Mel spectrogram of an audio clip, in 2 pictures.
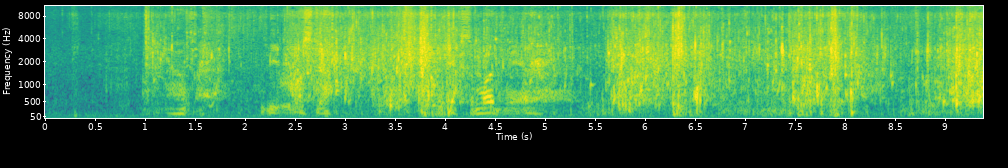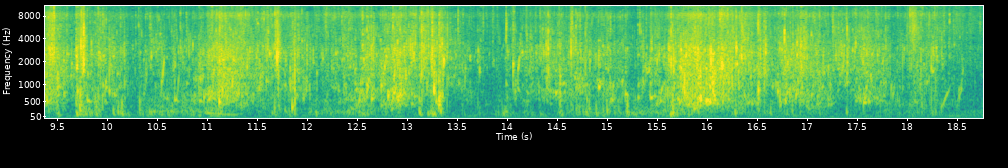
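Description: Boots slosh and splash through shallow water.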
